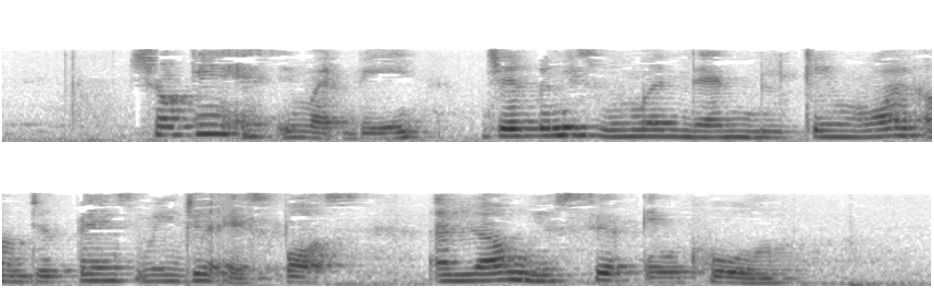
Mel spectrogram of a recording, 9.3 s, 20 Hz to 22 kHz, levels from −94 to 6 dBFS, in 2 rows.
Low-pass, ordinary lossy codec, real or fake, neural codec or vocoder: 5.4 kHz; MP3, 24 kbps; fake; codec, 16 kHz, 2 kbps, X-Codec, HuBERT features, trained on general audio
